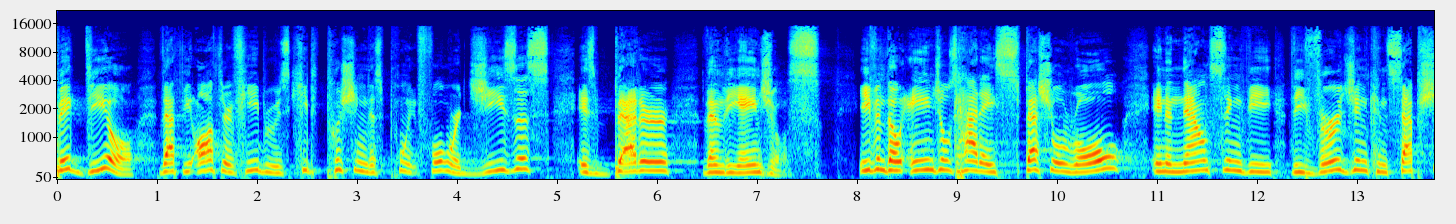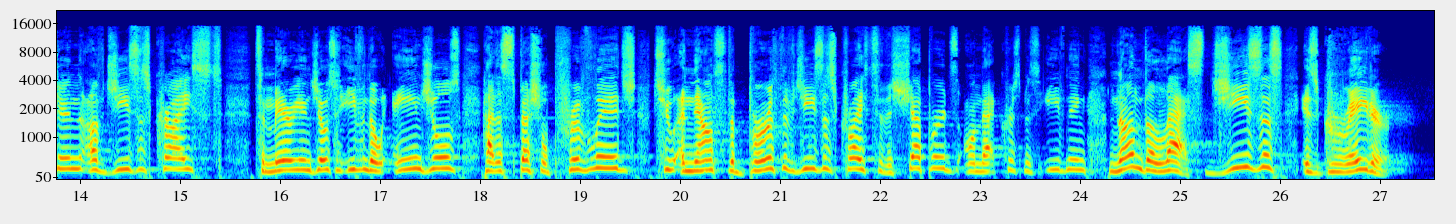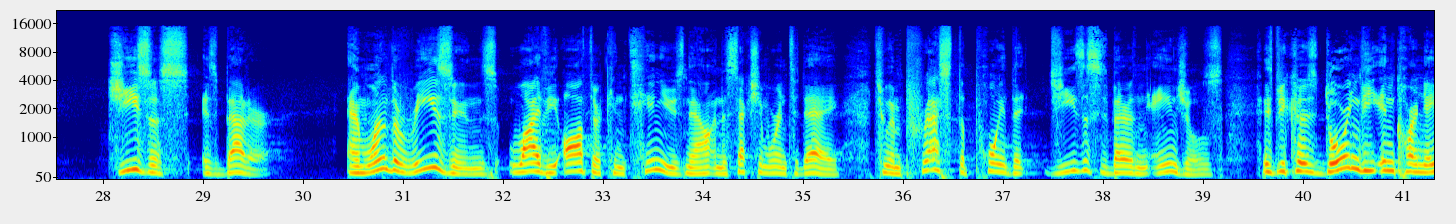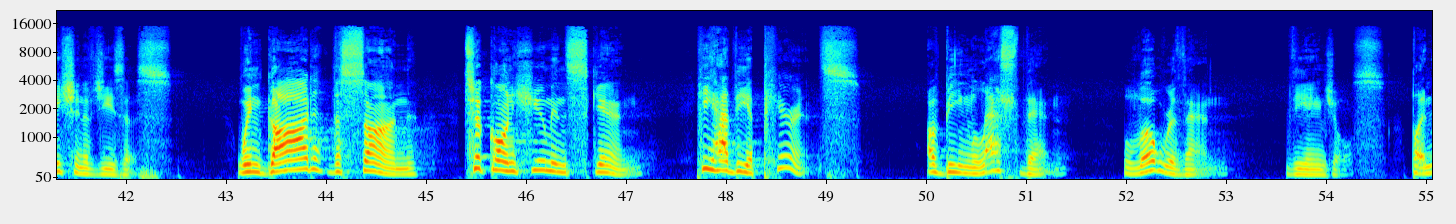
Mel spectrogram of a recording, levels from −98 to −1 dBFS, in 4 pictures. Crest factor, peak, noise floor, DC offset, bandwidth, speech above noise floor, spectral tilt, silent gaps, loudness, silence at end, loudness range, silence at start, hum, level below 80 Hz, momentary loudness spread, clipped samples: 22 dB; -6 dBFS; -81 dBFS; under 0.1%; 15.5 kHz; 54 dB; -5 dB/octave; none; -27 LUFS; 0 s; 9 LU; 0 s; none; -62 dBFS; 15 LU; under 0.1%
